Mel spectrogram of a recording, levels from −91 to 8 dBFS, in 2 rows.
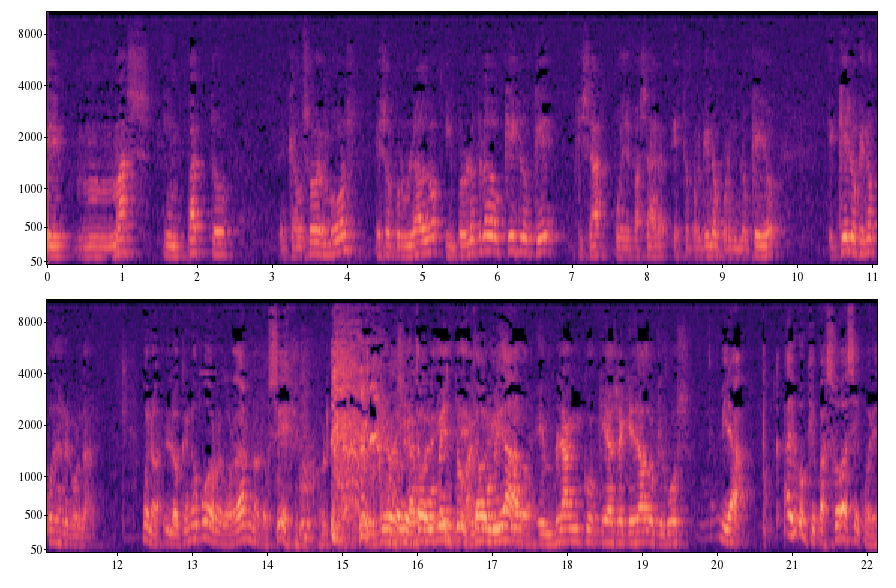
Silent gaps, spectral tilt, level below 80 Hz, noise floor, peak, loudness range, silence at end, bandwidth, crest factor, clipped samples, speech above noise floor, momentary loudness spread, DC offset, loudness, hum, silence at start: none; -5 dB/octave; -64 dBFS; -50 dBFS; -2 dBFS; 12 LU; 0 s; 10.5 kHz; 18 dB; under 0.1%; 32 dB; 17 LU; under 0.1%; -19 LUFS; none; 0 s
